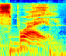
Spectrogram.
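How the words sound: The vowel is a broad, open A sound. "we do not use the rounded vowels in Jamaica. They're all broad A vowels. we say spoil"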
